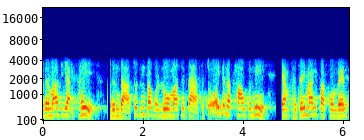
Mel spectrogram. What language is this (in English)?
Manipuri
